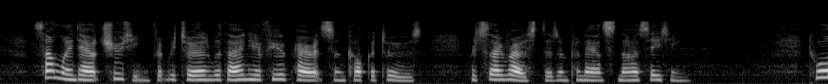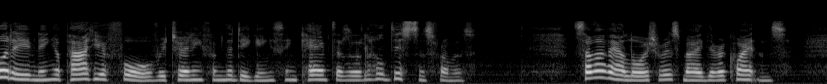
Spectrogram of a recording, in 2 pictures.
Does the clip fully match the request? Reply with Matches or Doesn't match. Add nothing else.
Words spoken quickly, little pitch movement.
Doesn't match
